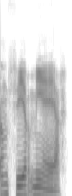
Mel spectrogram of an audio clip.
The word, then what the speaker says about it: infirmière: Attention à la prononciation. enfermera, Infirmière.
